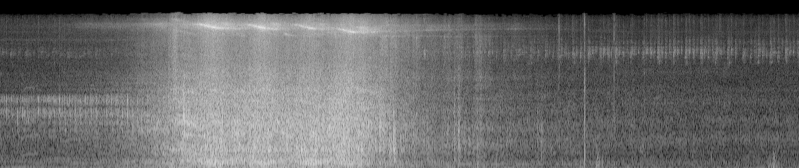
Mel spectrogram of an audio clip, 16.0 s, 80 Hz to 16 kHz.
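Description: Class 220 Voyager diesel multiple unit passing at speed over a level crossing: a rush of wheels and engines swells, stays loud for about four seconds with a high ringing whine pulsing four times, then dies away. A few light clicks follow, and a faint steady high chirring of insects remains near the end.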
